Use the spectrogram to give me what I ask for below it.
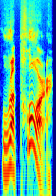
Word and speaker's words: rapport: So instead of rapport, it's spelled R-A-P-P-O-R-T. It looks like rapport, but we don't pronounce the ending.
